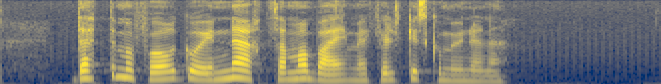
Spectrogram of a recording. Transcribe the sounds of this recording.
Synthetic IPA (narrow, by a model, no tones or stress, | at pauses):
d̪ɛt̪əmoːfoːʁəɡoːiːnæːʁt̪sɑmɑʁbæɪmeːfʏlkəskʰʊmʉːnənə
